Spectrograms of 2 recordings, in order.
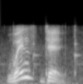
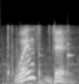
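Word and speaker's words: Wednesday: ওয়েডনেসডে বলে তো কোনো শব্দ নেই, উচ্চারণটা হবে ওয়েন্সডে। ওয়েন্সডে।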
